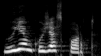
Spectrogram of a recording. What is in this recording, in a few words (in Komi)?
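лыйӧм кузя спорт, Komi, female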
